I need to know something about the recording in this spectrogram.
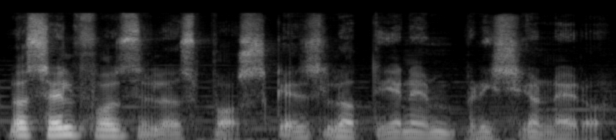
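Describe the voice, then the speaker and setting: A man voicing a wise old wizard in a fantasy film dub, solemn and deliberate. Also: on the low side, lively intonation, gravelly, soft background music. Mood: grave, compassionate.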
